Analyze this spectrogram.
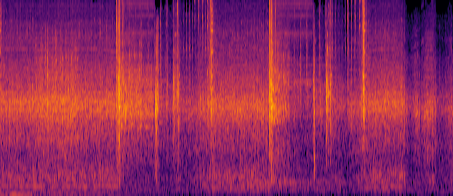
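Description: A small motor whirs as a little machine rolls across a concrete floor.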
